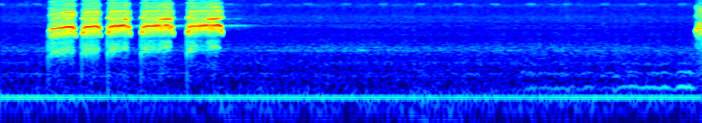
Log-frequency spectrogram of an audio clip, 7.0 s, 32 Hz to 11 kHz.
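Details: Osprey at a Charlo, Montana nest, recorded by a nest cam in 2018: a quick burst of five sharp whistled chirps, then near silence with only a low background hum.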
